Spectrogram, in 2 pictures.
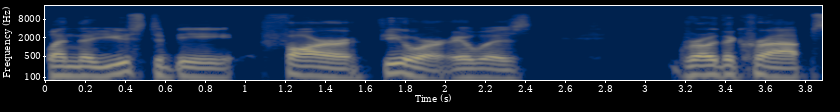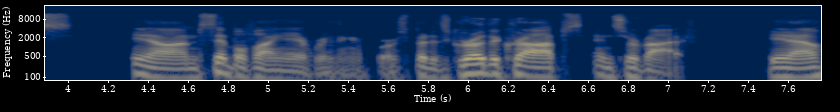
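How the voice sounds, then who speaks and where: A man with a plain, everyday voice and an American accent, medium pitch, ordinary pitch variation, a fairly quick pace, big swings in loudness, a dry, close sound with no echo, and a quiet background. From Boston area, US. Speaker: film and TV composer. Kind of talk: casual interview chat.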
